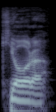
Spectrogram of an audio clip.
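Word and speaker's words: Kyora: Why it rhymes with aura? Kiora.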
